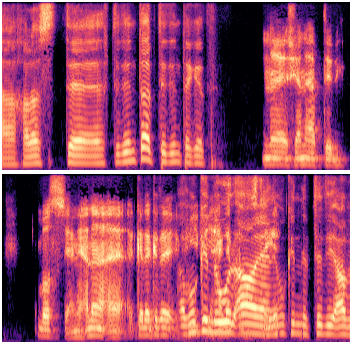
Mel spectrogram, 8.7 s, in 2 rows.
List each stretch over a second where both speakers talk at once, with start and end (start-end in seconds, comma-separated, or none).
6.5-8.0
